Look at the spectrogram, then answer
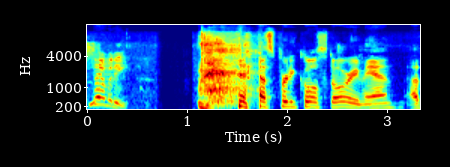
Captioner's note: laughs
